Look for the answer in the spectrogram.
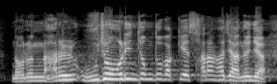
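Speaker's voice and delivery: the Lord rebuking Peter loudly; stern rebuke. Acted. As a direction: scold like a disappointed master.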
